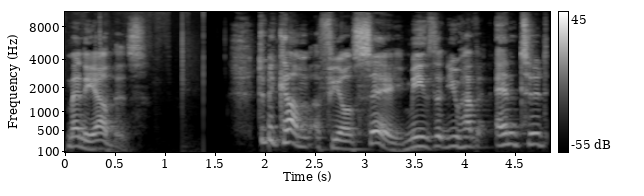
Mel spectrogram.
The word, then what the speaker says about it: fiancé: The woman who is engaged is called the fiancé with the extra E, and the man, the fiancé. The pronunciation is the same, although the spelling is not, and you can blame the French for that one.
